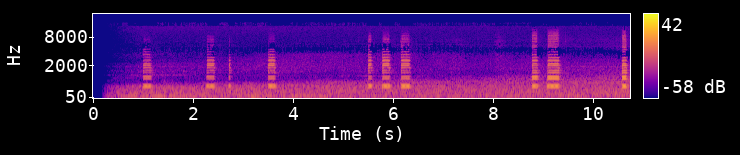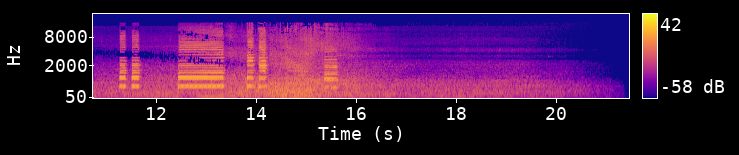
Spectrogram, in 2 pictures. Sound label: Bus By Coach Approach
